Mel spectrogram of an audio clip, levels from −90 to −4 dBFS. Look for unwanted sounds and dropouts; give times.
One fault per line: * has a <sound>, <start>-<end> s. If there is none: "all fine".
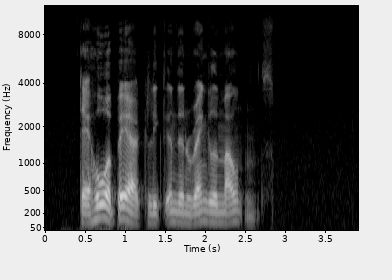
all fine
